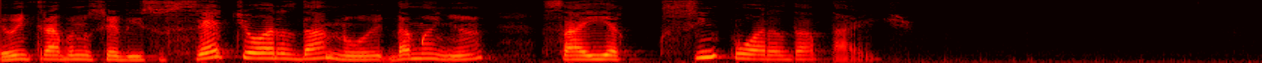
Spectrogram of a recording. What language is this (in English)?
Portuguese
